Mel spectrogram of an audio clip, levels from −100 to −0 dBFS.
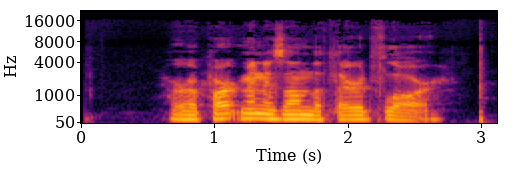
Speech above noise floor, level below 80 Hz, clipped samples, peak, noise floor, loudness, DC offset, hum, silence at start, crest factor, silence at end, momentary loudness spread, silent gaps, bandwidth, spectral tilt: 52 dB; -54 dBFS; under 0.1%; -2 dBFS; -70 dBFS; -19 LUFS; under 0.1%; none; 0.65 s; 18 dB; 0.1 s; 18 LU; none; 14.5 kHz; -6 dB/octave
